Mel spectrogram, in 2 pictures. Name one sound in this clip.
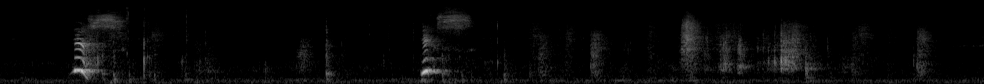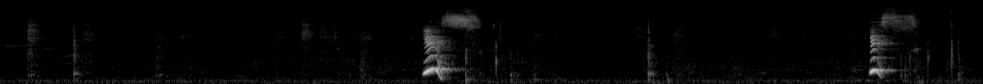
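A small dog takes a treat from a hand.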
